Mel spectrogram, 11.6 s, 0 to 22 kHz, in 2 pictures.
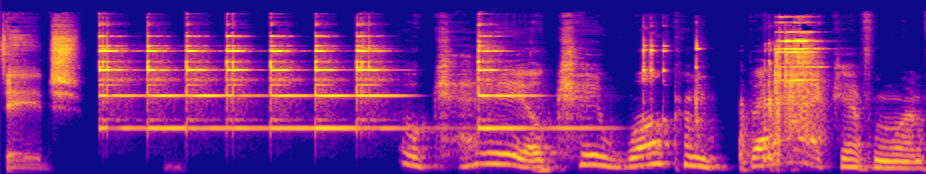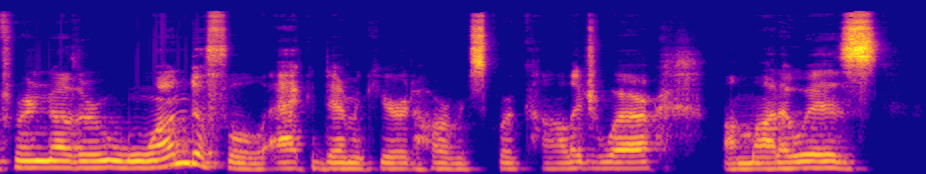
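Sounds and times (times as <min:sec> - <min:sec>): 
speech: 0:00.0 - 0:01.2, 0:02.5 - 0:11.3
glass tapped to call attention: 0:00.6 - 0:05.2.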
